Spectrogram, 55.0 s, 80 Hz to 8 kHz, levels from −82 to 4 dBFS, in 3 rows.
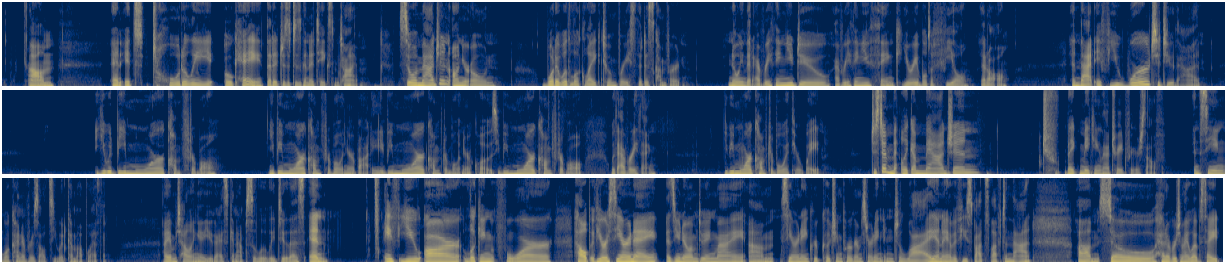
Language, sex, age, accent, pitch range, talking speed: English, female, 20-39, American, 140-180 Hz, 170 wpm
